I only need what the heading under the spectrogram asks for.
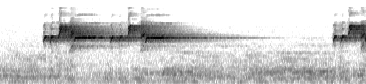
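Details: European goldfinch of the Widani kind: after a moment of quiet, a loud burst of sharp, ringing twitters and a drawn-out trill that fades away, then a new phrase begins.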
